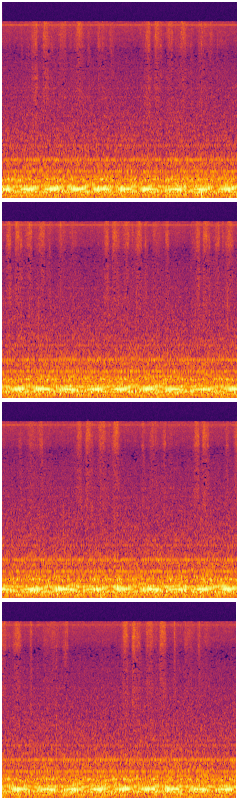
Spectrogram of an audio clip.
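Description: Faint scratchy rustle of cotton yarn rubbing on a metal crochet hook as half double crochet stitches are worked along a row, with small soft ticks scattered throughout. A steady low hum sits underneath.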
